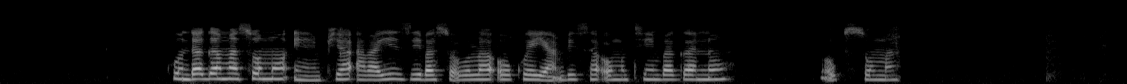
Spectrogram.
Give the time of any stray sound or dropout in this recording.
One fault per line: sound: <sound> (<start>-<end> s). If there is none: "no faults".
no faults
